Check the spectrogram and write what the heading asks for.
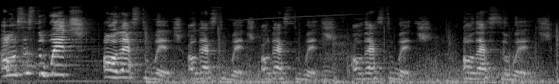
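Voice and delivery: loud, high scared repeating; frightened at the witch. Real, not acted. Witch appears in horror game.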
